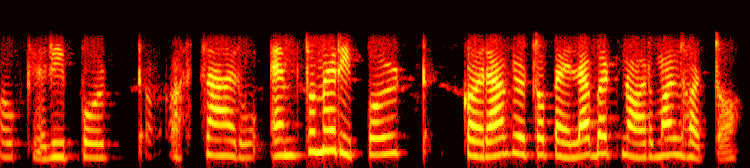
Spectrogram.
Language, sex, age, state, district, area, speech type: Gujarati, female, 18-30, Gujarat, Kheda, rural, conversation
